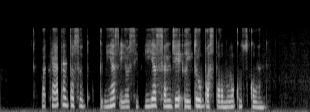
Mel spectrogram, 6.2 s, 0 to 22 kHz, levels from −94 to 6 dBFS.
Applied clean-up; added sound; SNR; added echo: neural diffusion model UNIVERSE++.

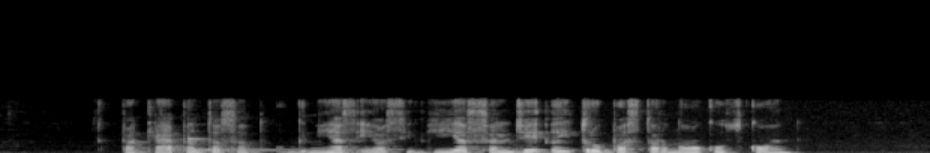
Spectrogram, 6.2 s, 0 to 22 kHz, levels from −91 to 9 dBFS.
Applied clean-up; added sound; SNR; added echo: none; Marimba, xylophone; 19 dB; none.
